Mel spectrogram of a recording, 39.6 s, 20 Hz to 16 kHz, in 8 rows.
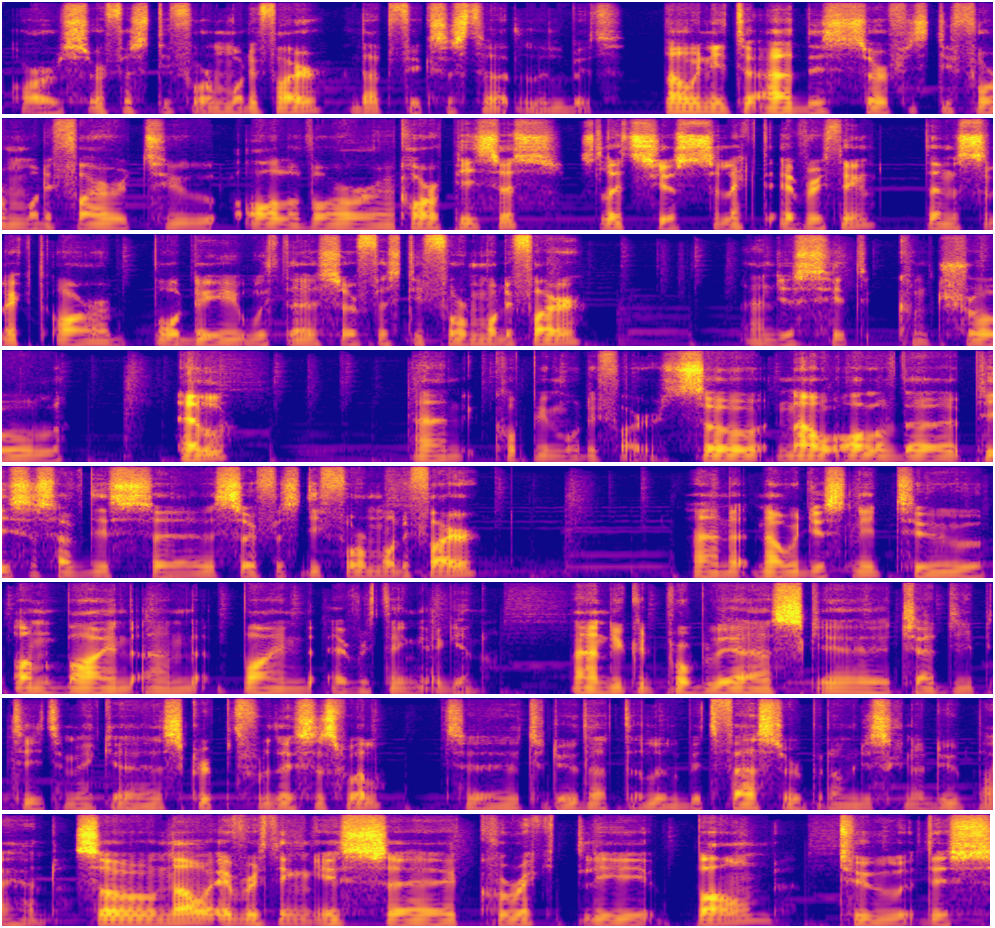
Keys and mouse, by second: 2.4 click, 3.4 click, 4.7 shift+click, 5.8 click, 6.9 click, 7.8 shift+middle click, 7.8 shift+z, 8.6 middle drag, 9.0 shift+middle drag, 10.2 shift+click, 11.9 shift+drag, 15.6 ctrl+l, 18.4 shift+drag, 18.8-19.3 drag, 19.6 click, 19.9 click, 21.2 shift+drag, 21.6 click, 22.1 click, 22.4 shift+drag, 23.0 drag, 23.4 shift+click, 24.8 click, 25.3 click, 26.1 click, 27.3 click, 27.5-28.2 shift+drag, 28.4 click, 28.8 click, 29.4 click, 29.7 click, 30.2 drag, 30.6 click, 31.4 click, 31.6 click, 31.9 click, 32.7 click, 32.9 click, 33.4 click, 33.8 click, 35.3 click, 35.7 click, 36.4 click, 36.7 click, 37.3 click, 38.3 click, 38.6 click, 39.1 click.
